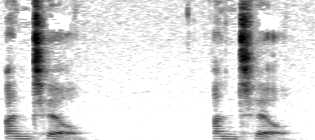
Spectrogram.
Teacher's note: It is beginning a stressed syllable. Therefore, it is pronounced as the real T.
